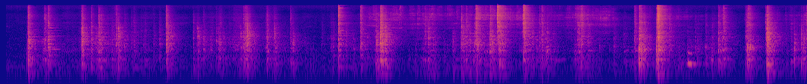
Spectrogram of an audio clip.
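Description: Small plastic toys clattering against a metal tin box as they are packed into it by hand: a long run of irregular knocks and clinks.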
